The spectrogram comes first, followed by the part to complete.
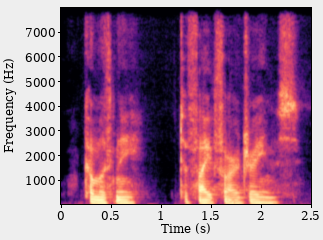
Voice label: Voice Acting, es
